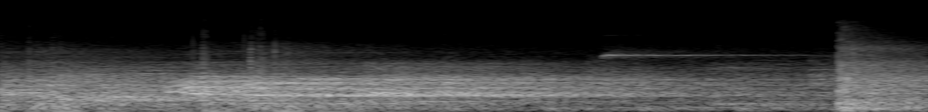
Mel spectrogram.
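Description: A volleyball thuds as it is hit.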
